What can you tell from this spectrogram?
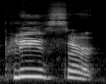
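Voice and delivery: mild pleading, high on please; a queen begging for her child, lightly voiced. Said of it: "And she begs him".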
